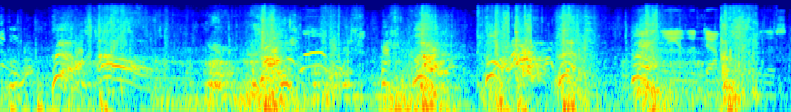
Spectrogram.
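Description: An axe strikes with heavy thuds.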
